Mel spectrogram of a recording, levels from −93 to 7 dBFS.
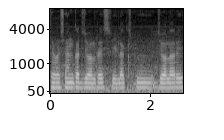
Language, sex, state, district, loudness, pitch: Telugu, male, Andhra Pradesh, Visakhapatnam, -23 LUFS, 130 Hz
